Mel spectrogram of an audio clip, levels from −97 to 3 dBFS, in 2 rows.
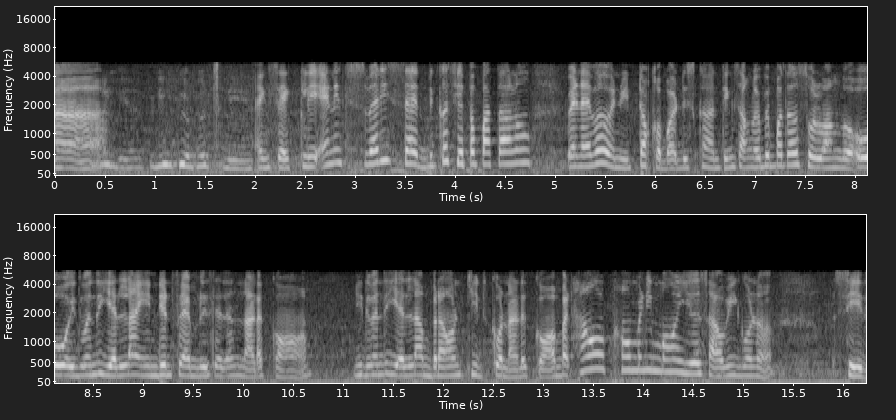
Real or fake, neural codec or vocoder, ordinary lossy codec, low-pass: fake; codec, 16 kHz, 8 kbps, FreqCodec, larger model; none; 5.4 kHz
